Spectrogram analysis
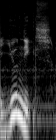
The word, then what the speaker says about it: Unix: ahora bien resulta que en inglés unix se pronuncia igual que eunucos y la proba de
